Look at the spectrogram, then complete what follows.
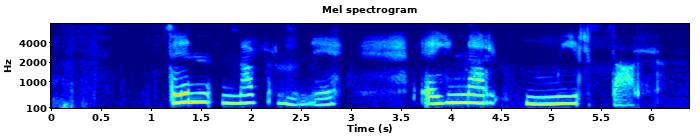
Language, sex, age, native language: Icelandic, female, 9, Icelandic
